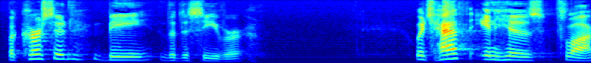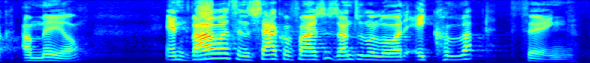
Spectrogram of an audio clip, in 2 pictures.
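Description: Older man, pastor, church sermon, bright forceful voice, animated. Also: a little high, takes it slowly. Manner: animated preaching, shouting acted-out crowd voices and pointing. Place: church sanctuary.

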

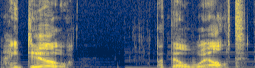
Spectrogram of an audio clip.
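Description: A man's voice: medium pitch, very animated, extremely slow, creaky, soft background music, full character voice. A man voicing a laid-back, friendly teenage hedgehog hero with a casual, easygoing manner in a cartoon comic dub.

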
